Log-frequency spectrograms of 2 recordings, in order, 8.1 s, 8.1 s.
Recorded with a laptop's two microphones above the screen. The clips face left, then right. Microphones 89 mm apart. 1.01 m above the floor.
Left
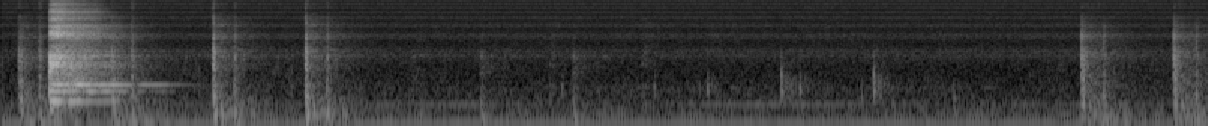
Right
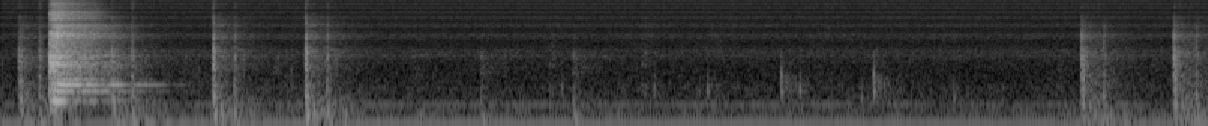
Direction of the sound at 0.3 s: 20° left (ahead or behind).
